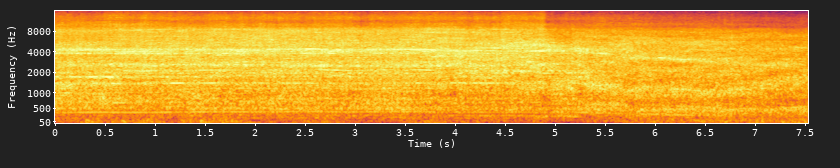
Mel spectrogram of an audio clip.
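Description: Underground plumbing pipe being cut, a steady continuous sawing rasp that runs loud and unbroken, easing slightly toward the end.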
